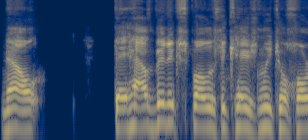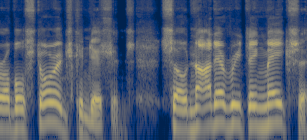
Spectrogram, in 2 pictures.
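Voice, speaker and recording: A man's high-pitched voice at a fairly quick pace, with very even loudness and fairly even intonation. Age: 70s. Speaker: cannabis seed collector. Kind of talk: casual chat. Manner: halting.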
